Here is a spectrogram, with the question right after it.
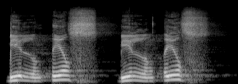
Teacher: Kalau bil qis nanti bukan lagi sin tapi terdengarnya menjadi sod.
